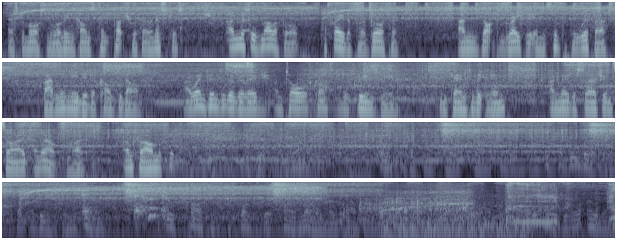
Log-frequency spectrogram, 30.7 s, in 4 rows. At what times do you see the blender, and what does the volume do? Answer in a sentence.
You can hear the blender from 0.1 to 30.6 s, at a steady volume.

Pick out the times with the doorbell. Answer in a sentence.
The doorbell can't be heard in this clip.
